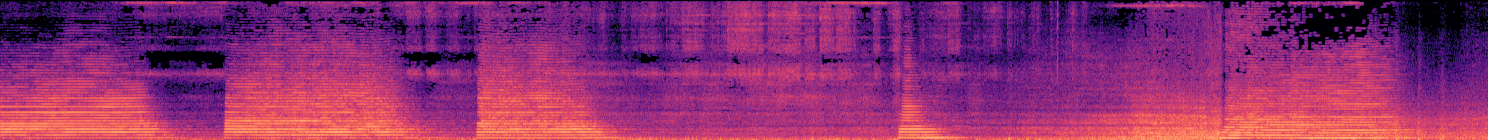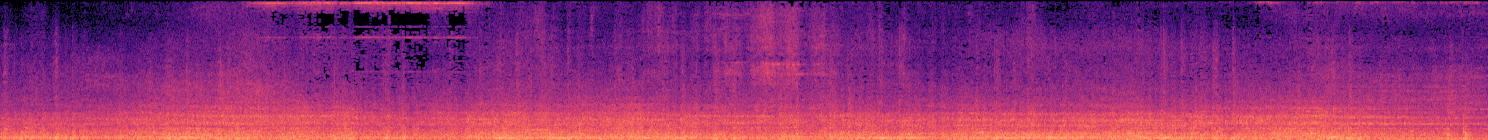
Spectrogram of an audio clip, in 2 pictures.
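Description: KRL Commuterline electric train sounding its horn: three long blasts, a short toot about nine seconds in, and a final blast a little lower in pitch about twelve seconds in as it draws level. From about ten seconds the rumble and clatter of its wheels on the rails builds and carries on as the train passes.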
